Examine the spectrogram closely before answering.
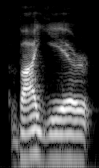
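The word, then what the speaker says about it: וַיִּירְאוּ: So this is probably a vocal schwa. So it would be vayira'u.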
